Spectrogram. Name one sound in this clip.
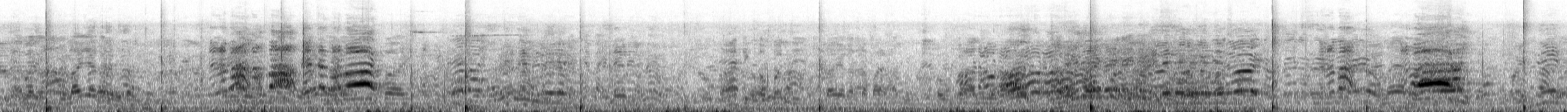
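A ball is struck with sharp thumps.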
